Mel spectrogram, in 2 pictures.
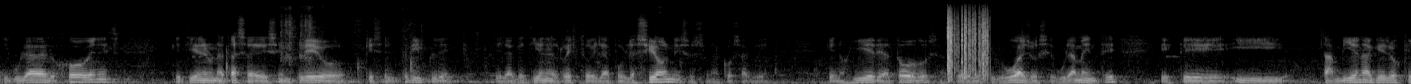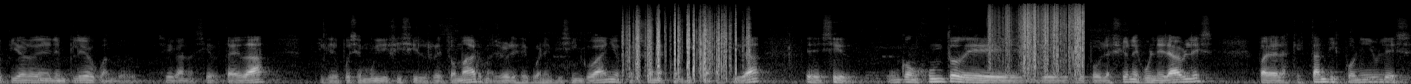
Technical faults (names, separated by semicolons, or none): cable scratch noise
